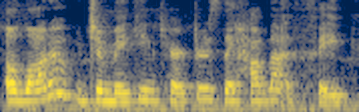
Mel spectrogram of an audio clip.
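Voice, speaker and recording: A woman's voice: medium pitch, steady tone, a little fast, darkish tone. A woman hosting a vlog, giving a casual movie review in a very informal, conversational way. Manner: informal, peppered with "like".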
